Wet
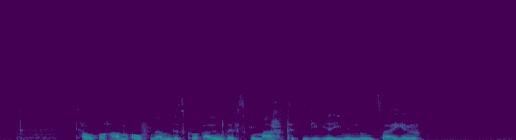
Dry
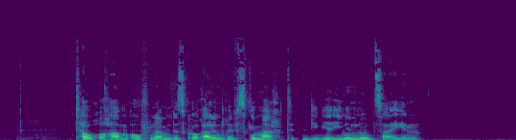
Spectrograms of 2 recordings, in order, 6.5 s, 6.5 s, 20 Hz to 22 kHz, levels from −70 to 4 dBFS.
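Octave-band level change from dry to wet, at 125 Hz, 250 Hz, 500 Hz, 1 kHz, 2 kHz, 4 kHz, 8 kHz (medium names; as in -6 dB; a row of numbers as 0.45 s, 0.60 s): -15.0 dB, -13.5 dB, -15.5 dB, -17.0 dB, -12.0 dB, -20.0 dB, -29.5 dB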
